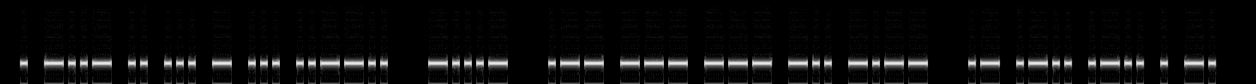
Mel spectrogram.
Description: Morse code, heard as a keyed tone, about 20 wpm, 1000 Hz. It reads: EXISTS? <BT> WOODY ALLEN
